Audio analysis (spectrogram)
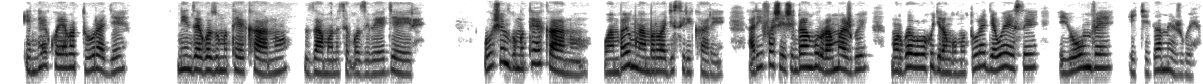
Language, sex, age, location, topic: Kinyarwanda, female, 25-35, Musanze, government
